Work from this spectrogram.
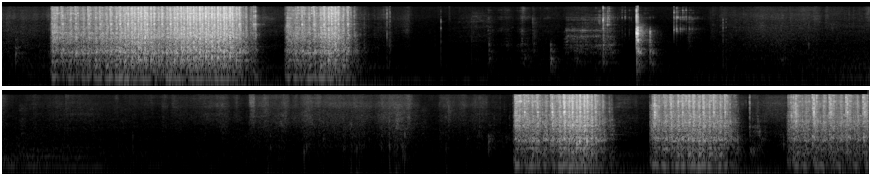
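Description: A sewing machine stitches the seams of pull-on jeans, running in loud rapid bursts with quieter pauses of fabric handling between them; the final bursts come as thicker seams are helped through.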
